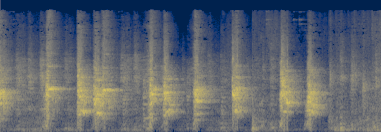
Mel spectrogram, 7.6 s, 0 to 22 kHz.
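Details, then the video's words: Kitchen play session with two West Highland White Terriers, Alfie and Crystal, around 7 and 8 years old, lunging at balloons in 2012; repeated sharp barks in uneven clusters, some doubled, across nearly eight seconds. "My Westies playing with balloons!"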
